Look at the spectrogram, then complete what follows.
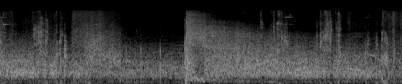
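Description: Rifle shots from a .300 Winchester-calibre hunting rifle: one about two seconds in and another just at the end, each followed by a long echo that fades slowly and fills the gaps between shots.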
